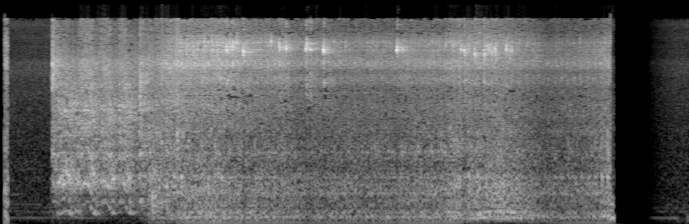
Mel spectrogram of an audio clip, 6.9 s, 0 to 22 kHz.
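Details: Toyota Innova 2.5 D4D diesel running with a thin, high squeak and whine over the clatter from the accessory drive; source not confirmed.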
